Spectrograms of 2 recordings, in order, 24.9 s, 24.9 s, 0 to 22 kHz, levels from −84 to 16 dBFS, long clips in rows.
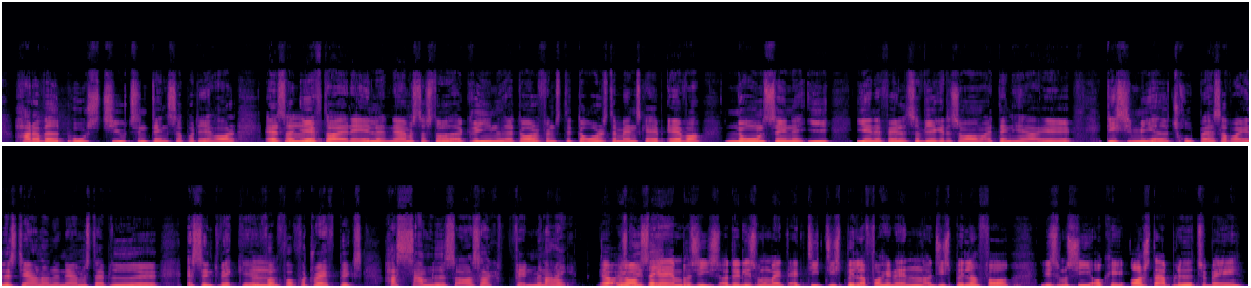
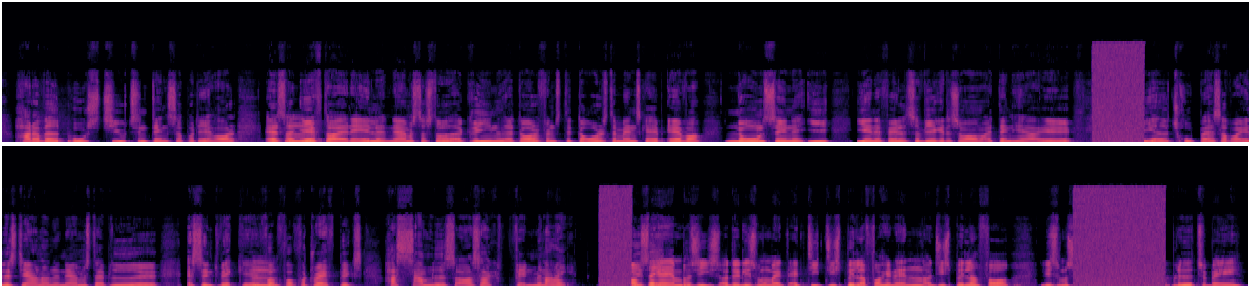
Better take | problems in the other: first | audio cutting out; filled with static; at 11 s for 0.5 s, at 18 s and at 23 s for 1 s

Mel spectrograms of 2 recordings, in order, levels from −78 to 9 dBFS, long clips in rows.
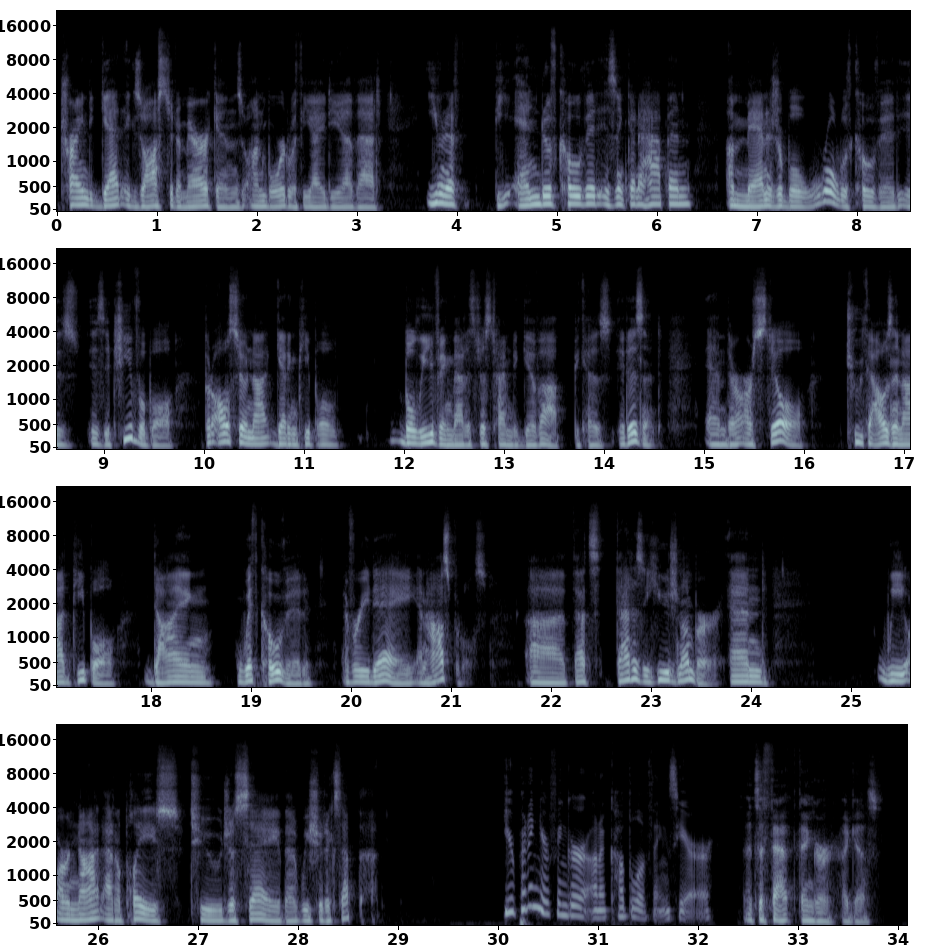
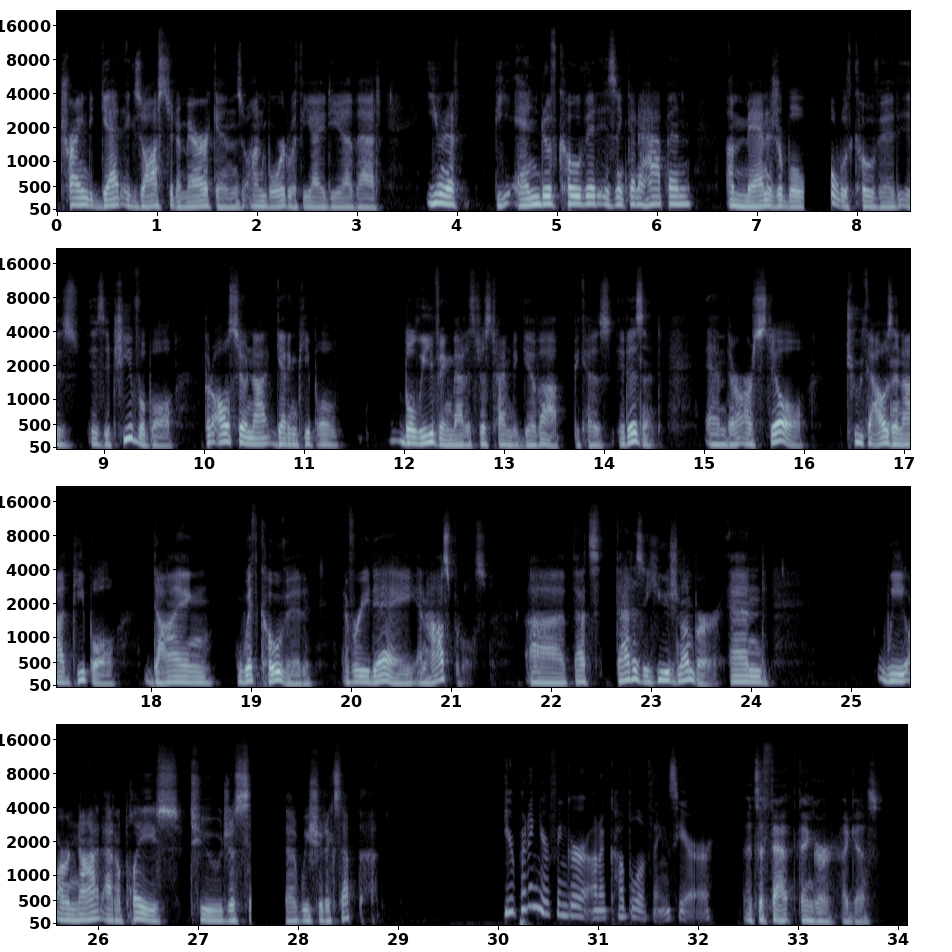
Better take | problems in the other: first | audio cutting out; at 7.5 s and at 28 s

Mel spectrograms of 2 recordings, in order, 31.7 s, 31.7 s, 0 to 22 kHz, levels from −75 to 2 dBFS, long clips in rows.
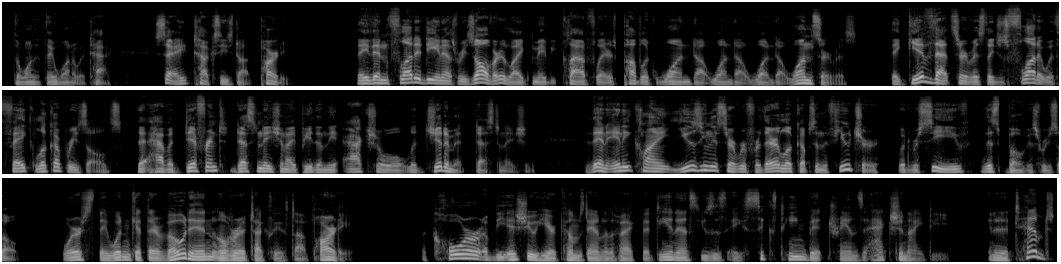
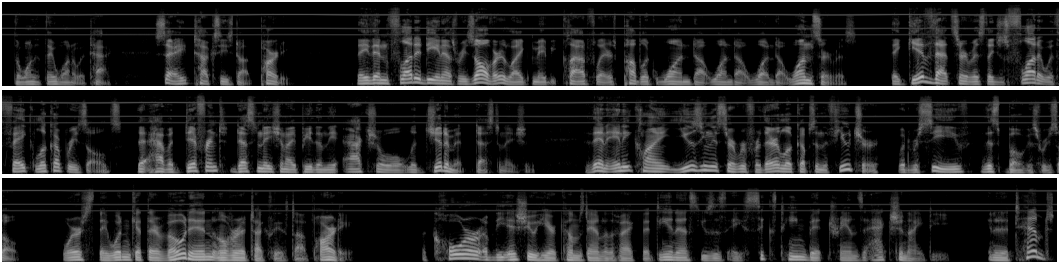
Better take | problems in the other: first | high-pitched whine; loud; throughout; 11.5 kHz, 9 dB below the speech

